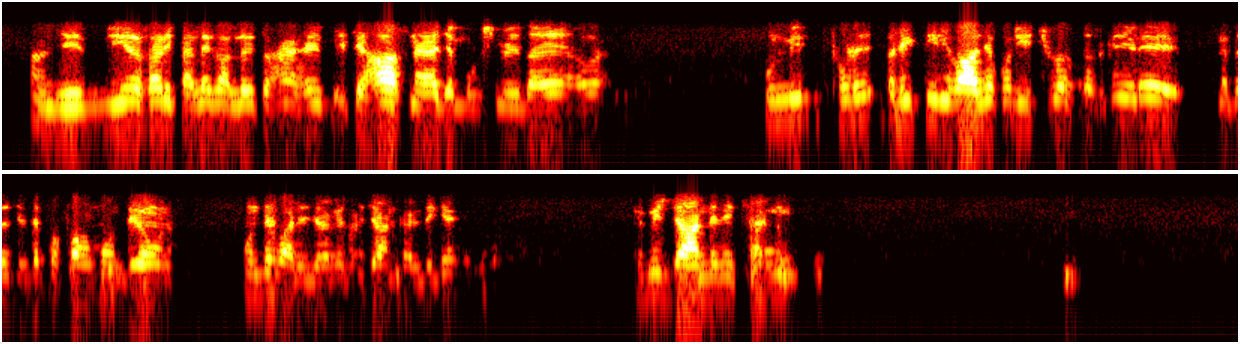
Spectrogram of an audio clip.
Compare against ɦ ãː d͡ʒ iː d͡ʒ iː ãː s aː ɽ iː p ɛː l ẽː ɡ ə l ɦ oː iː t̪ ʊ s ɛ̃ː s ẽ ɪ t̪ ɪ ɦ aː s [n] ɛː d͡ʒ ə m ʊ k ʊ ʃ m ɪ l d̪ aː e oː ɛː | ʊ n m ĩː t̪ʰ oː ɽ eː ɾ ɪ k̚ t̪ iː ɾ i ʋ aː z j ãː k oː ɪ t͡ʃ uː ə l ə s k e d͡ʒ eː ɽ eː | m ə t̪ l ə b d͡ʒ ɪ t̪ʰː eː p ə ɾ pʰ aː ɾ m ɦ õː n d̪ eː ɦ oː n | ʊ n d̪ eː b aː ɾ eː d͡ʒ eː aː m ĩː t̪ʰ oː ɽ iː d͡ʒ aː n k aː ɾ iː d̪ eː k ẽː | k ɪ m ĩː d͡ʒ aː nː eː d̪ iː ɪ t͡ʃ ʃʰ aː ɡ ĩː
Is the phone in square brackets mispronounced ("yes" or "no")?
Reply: no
